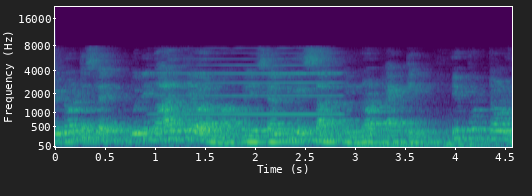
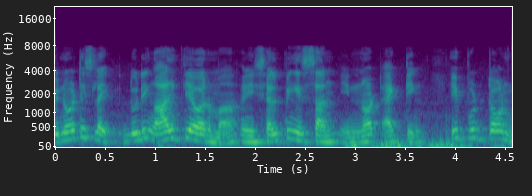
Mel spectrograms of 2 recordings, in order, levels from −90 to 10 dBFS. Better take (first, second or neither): second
